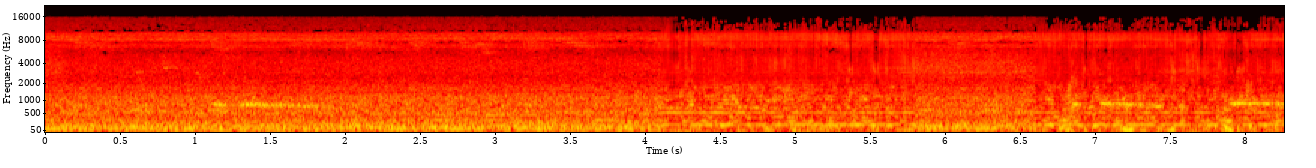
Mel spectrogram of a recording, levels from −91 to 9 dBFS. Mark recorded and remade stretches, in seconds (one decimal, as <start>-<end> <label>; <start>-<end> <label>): 0.0-4.1 recorded; 4.1-5.8 remade; 5.8-6.6 recorded; 6.6-8.3 remade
